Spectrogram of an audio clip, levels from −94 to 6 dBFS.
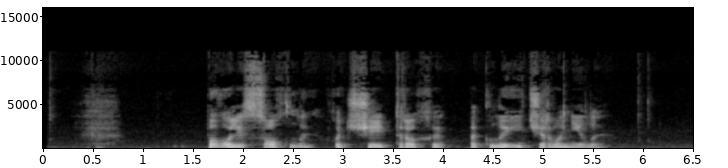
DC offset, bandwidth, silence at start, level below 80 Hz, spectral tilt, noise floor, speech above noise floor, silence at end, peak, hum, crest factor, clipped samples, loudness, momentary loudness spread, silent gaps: under 0.1%; 11.5 kHz; 0.5 s; -52 dBFS; -5 dB/octave; -63 dBFS; 40 dB; 0.9 s; -4 dBFS; none; 22 dB; under 0.1%; -23 LUFS; 13 LU; none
